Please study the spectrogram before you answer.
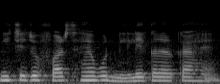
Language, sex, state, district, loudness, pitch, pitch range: Hindi, female, Bihar, Araria, -30 LUFS, 180 Hz, 170-195 Hz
